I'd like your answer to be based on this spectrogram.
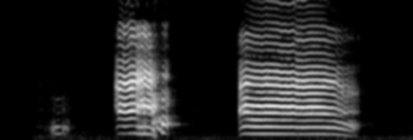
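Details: Baby crying in Uttarakhand, India: a brief whimper, then two loud, clear, high-pitched cries, the second lasting over a second.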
